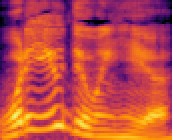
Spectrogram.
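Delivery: attempted cartoon duck voice, repeated. Speaker retelling a joke, trying to do the Donald Duck voice. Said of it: "I'm trying to do the voice".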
